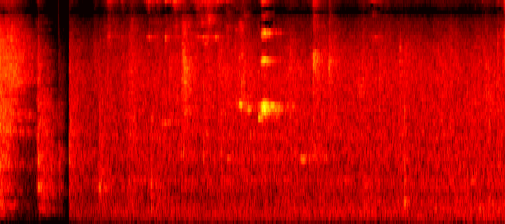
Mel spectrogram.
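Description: Steady room noise with footsteps and handling sounds as someone walks through a doorway, and a short squeak about three seconds in.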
